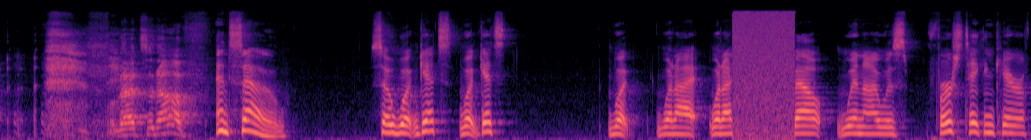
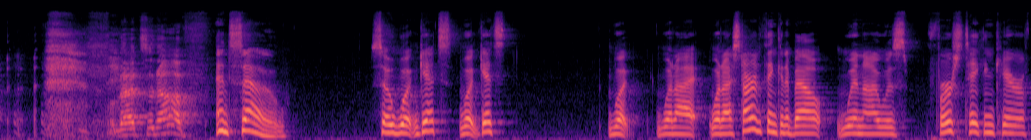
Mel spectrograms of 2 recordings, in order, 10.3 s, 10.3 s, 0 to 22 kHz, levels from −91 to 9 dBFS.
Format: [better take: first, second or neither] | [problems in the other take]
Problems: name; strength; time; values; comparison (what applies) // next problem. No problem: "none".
second | audio cutting out; filled with static; at 7.5 s for 0.5 s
